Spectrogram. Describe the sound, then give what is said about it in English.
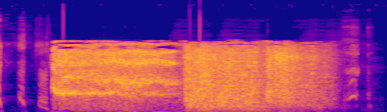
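A loud car skidding sound effect: a harsh, noisy screech lasting about three seconds, surging again midway before cutting off, with no talking over it. “I think we need a car sound effect here.”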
